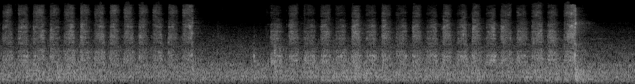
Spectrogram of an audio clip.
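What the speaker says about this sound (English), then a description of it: "I'll even wrap the sandpaper around it, then I'll get up there and get all those scratches out of where the ricasso starts." Sandpaper is wrapped around a steel knife blade and rubbed by hand in quick, rhythmic back-and-forth strokes, a close, even rasping scratch with a brief pause partway through.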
